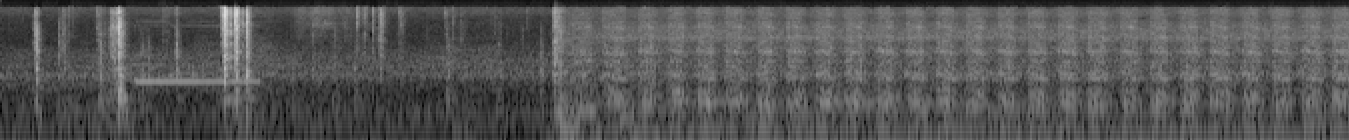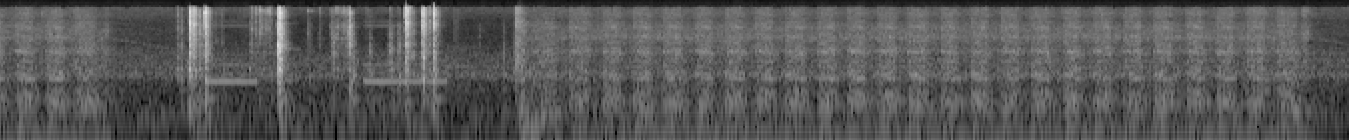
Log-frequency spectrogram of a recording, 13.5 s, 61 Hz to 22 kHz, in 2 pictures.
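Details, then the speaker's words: 2009 Vauxhall/Opel Astra H 1.6 petrol with P0685: two long cranking spells without catching and no fuel pump hum; crank no-start because fuel pump is not running. "still nothing and I know exactly why because I haven't seen I haven't heard the fuel pump yet definitely no fuel pump"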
